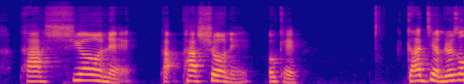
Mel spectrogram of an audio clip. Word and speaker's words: Passione: Passion is pronounced ne. Oh, sorry, I said it wrong. Passione.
